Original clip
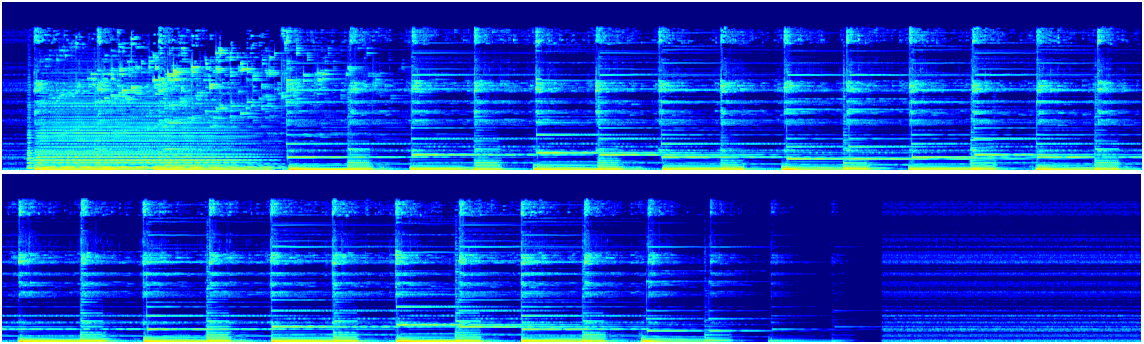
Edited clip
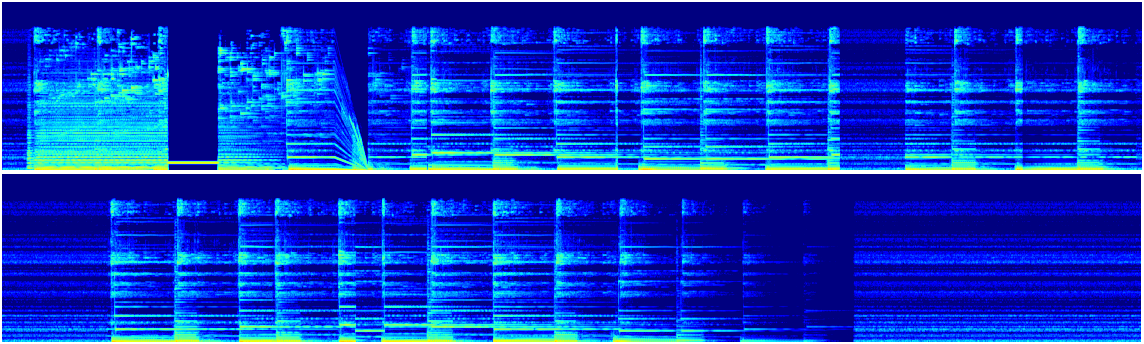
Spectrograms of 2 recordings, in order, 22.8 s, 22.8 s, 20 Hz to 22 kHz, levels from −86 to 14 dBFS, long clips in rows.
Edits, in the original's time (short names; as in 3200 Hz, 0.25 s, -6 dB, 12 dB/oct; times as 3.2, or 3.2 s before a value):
1.65–2.16 bleep 1040 Hz -23 dBFS
3.32 tape stop 0.34 s
4.24–5.29 cut
7.2–7.58 cut
8.8–9.09 copy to 15.5
9.8–10.46 room tone
11.63–11.95 fade in linear, from -17 dB
12.77 insert room tone 1.11 s
14.42–14.67 cut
